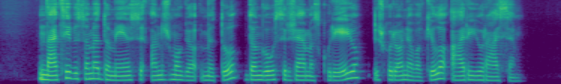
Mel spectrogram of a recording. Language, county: Lithuanian, Telšiai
